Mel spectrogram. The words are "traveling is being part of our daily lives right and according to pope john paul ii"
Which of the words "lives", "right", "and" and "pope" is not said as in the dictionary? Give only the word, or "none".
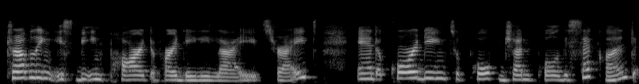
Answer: lives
